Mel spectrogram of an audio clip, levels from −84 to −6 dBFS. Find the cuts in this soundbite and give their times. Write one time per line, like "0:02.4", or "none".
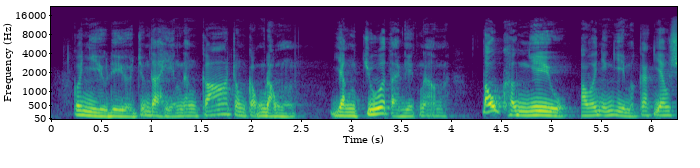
0:05.3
